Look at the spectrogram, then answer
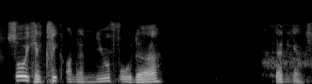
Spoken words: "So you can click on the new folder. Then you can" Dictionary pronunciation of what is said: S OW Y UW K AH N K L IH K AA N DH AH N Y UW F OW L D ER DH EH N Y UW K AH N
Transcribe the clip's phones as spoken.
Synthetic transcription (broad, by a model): S OW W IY K AH N K L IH K AA N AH N Y UW F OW D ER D EH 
